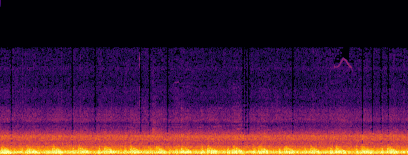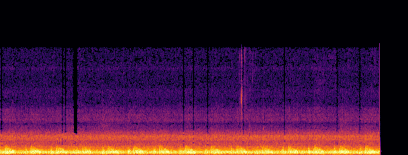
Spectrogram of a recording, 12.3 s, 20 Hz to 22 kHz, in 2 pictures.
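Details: Fetal heartbeat at 14 weeks of pregnancy, male fetus, on an at-home handheld Doppler with gel: rapid, even whooshing pulses, roughly 150 beats a minute.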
